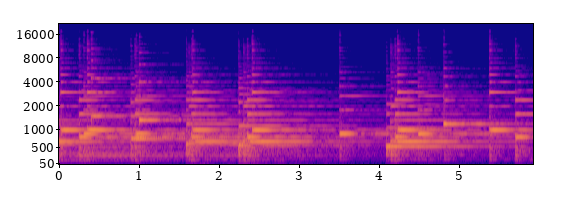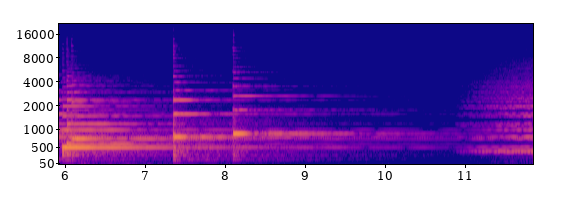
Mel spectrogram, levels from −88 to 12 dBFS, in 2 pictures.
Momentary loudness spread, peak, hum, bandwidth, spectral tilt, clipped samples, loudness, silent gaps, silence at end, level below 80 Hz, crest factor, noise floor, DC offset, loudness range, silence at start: 20 LU; -8 dBFS; none; 17.5 kHz; -3 dB/octave; under 0.1%; -24 LUFS; none; 0 s; -76 dBFS; 18 dB; -64 dBFS; under 0.1%; 9 LU; 0 s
